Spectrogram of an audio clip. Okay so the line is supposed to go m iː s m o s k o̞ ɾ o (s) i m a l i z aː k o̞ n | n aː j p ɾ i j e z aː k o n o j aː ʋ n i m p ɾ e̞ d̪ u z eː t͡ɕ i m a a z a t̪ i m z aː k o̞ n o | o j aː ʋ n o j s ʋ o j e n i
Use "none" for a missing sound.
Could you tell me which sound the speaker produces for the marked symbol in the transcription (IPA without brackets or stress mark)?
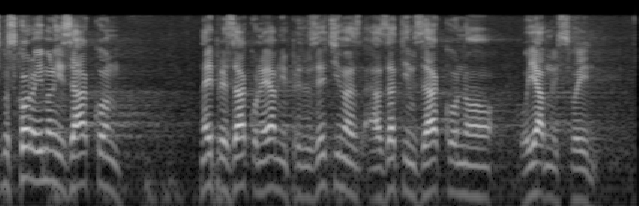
none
